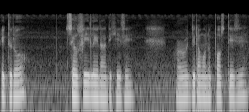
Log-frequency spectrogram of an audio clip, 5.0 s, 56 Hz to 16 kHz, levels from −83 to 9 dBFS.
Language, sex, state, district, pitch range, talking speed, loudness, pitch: Nagamese, male, Nagaland, Dimapur, 115-120 Hz, 130 wpm, -17 LUFS, 115 Hz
